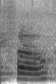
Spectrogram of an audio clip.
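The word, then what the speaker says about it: pho: characters it's spelled p-h-o so I just say foe I'm not sure exactly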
